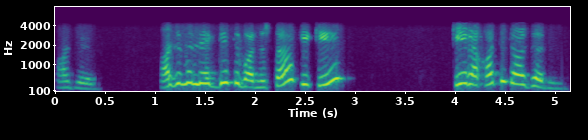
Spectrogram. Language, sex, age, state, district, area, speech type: Nepali, female, 45-60, West Bengal, Darjeeling, rural, conversation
